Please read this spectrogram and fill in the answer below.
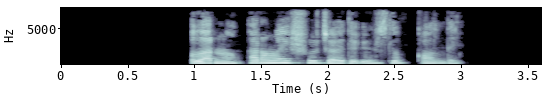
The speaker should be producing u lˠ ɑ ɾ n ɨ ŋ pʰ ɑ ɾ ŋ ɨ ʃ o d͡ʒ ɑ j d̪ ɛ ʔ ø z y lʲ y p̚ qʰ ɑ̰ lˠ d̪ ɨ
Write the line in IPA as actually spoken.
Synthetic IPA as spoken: u lˠ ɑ ɾ n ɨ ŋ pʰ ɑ ɾ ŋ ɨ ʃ u d͡ʒ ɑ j d̪ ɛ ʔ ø z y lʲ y p̚ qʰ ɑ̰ lˠ d̪ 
